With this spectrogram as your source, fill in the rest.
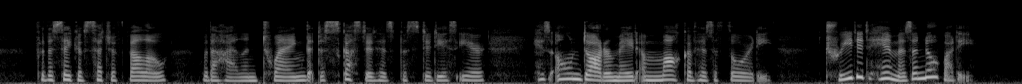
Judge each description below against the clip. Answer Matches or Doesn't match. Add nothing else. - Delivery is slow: Doesn't match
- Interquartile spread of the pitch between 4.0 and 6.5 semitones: Doesn't match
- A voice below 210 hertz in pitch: Matches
